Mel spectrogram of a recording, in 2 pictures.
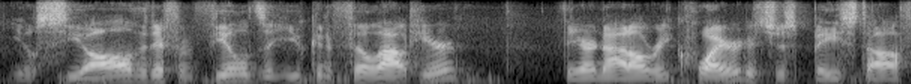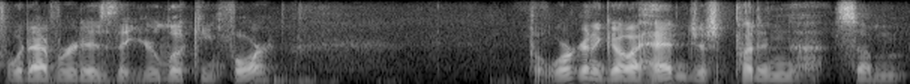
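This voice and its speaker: A man's voice: mid-range voice, fairly even intonation, brisk, fairly bright tone. A man giving a casual screen-share product walkthrough, explaining informally step by step. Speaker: software demonstrator. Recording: muffled lo-fi mic with background hiss.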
